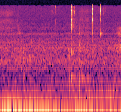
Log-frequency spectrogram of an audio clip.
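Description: A couple of faint, sharp clicks from a computer mouse or keyboard as text is selected, over low background noise.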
